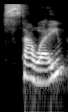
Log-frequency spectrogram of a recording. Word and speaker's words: Samhain: So the Celts started actually with what they pronounce as Samhain, spelt Samhain, which we think of as Halloween, which is down in the bottom right corner.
